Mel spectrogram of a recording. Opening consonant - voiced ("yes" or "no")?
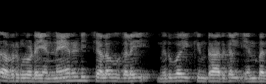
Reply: yes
